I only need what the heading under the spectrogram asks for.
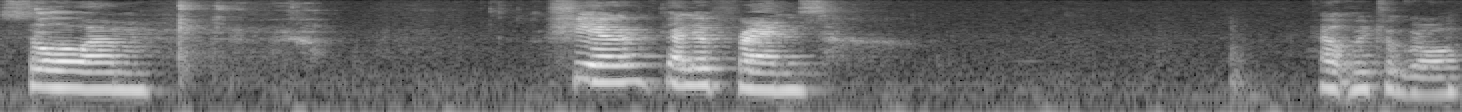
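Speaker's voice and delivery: speaking with mouth full of food. Wrapping up a video while eating the eggs, talking with a mouthful. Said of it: "Not me talking with a mouthful".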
